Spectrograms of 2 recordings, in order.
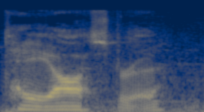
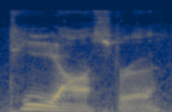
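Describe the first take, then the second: First: The first vowel is said like an A. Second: The first vowel is said like an E. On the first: "You pronounce the E as an A in Teostra" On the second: "instead of being like Teostra"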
